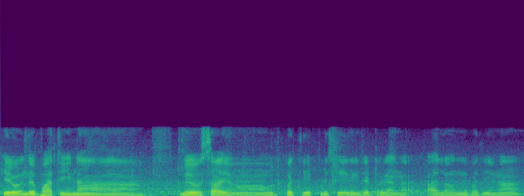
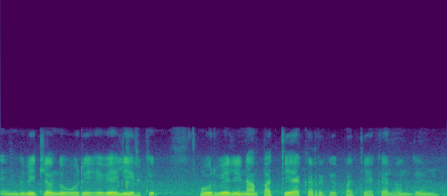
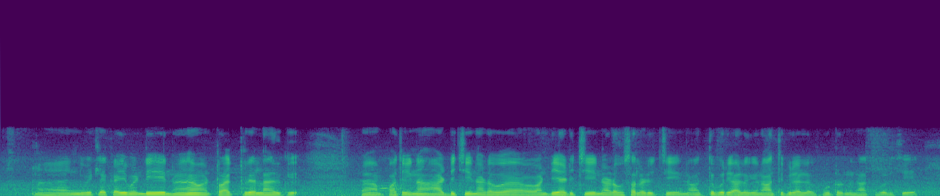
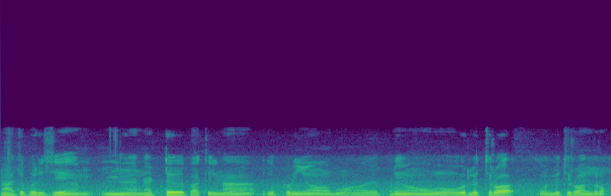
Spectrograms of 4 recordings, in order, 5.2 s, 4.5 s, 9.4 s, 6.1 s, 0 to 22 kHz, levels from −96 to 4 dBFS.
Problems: constant background noise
